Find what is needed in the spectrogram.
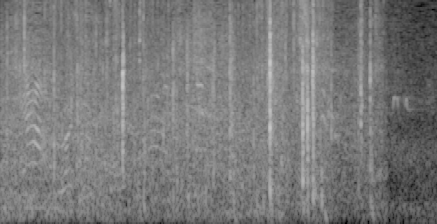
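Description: Faint outdoor background ambience with distant voices, and a few sharp clicks or taps, most of them in the second half.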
